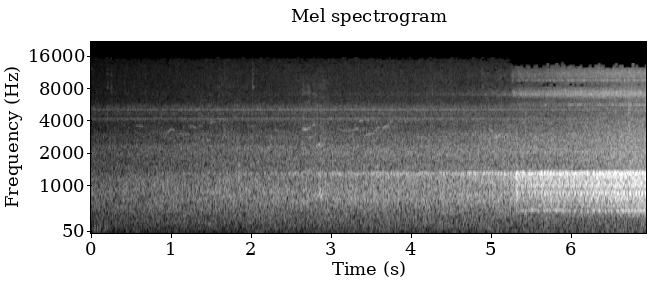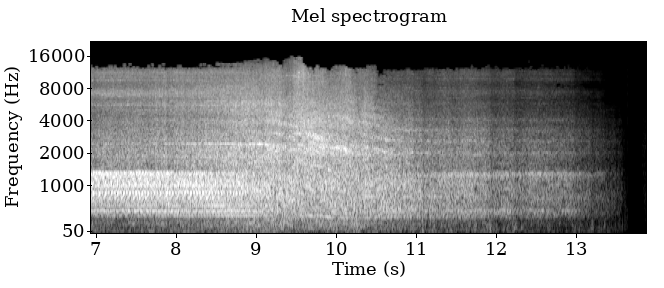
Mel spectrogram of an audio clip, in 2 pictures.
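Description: A diesel multiple unit train approaching and passing at speed: its engine and wheel noise builds steadily, peaks as it goes by with a whine that drops in pitch, then fades away and cuts off suddenly near the end.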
